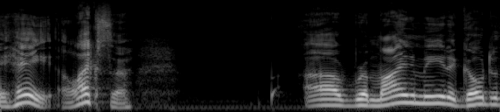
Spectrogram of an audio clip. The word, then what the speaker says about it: Alexa: Is it Alexa or Alexia? – I think it's Alexa. – It's Alexa.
